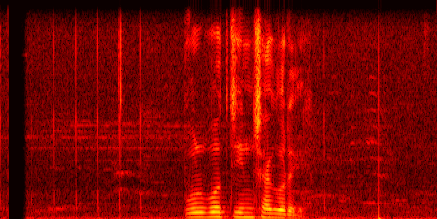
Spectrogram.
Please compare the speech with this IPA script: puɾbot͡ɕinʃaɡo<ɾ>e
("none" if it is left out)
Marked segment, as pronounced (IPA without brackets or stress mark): ɾ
